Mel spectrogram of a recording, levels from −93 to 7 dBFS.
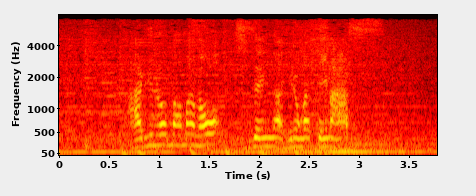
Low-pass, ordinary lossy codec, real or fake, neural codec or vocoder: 7.2 kHz; MP3, 32 kbps; real; none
